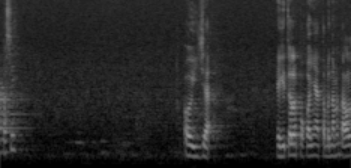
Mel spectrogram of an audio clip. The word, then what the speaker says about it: Ouija: Bacanya apa sih? Ouija.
